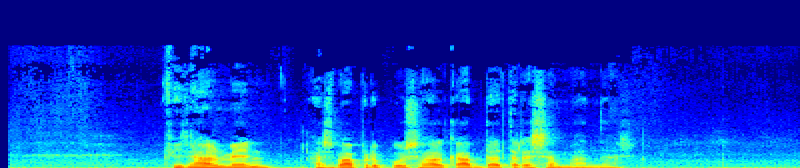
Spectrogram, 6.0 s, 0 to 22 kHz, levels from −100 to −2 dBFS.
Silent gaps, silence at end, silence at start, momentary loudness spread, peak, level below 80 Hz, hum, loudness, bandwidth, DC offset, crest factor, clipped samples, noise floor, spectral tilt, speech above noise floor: none; 0.05 s; 0.1 s; 14 LU; -8 dBFS; -44 dBFS; none; -26 LUFS; 13 kHz; under 0.1%; 20 dB; under 0.1%; -50 dBFS; -7 dB/octave; 25 dB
